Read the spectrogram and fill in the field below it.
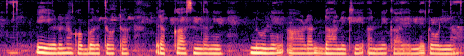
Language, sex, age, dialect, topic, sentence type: Telugu, female, 25-30, Utterandhra, agriculture, statement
